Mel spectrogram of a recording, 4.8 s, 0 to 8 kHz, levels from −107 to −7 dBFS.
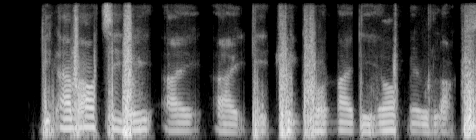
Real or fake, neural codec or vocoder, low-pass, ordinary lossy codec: fake; vocoder, 44.1 kHz, 80 mel bands, Vocos; 7.2 kHz; none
